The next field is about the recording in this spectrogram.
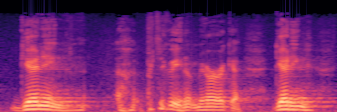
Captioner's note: chuckles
